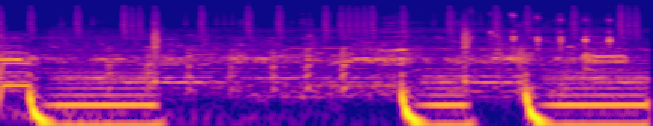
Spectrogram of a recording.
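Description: Farm hens clucking near a henhouse: several sharp bursts of clucking and squawks over a steady background, fairly close, with no speech.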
